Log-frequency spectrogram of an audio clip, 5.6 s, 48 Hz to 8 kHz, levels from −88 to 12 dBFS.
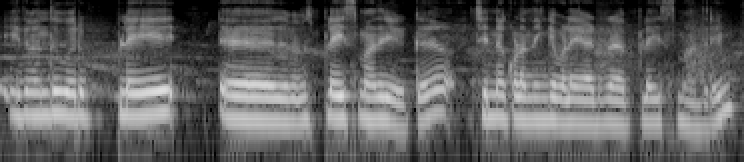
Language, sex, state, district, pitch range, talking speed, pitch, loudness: Tamil, female, Tamil Nadu, Kanyakumari, 180-215 Hz, 140 wpm, 190 Hz, -15 LUFS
